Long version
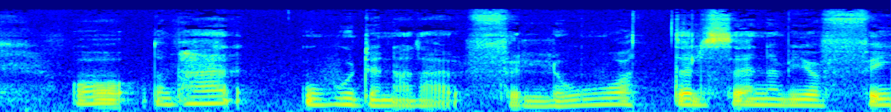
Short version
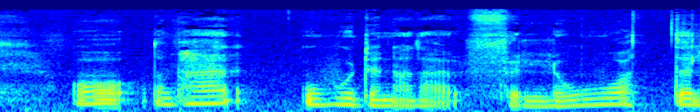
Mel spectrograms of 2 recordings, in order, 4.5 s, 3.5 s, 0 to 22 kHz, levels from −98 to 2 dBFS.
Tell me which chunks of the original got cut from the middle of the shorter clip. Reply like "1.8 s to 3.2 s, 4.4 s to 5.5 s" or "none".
none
